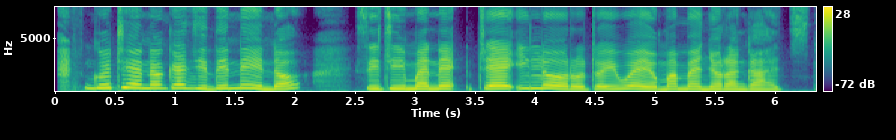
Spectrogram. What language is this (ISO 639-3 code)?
luo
